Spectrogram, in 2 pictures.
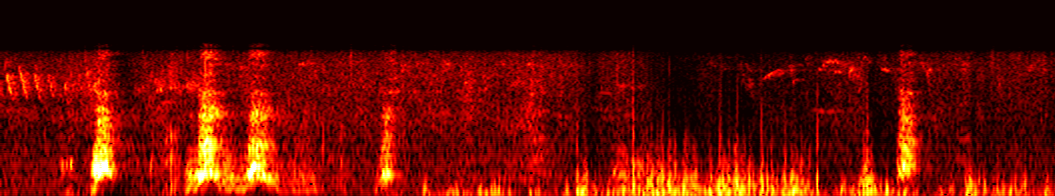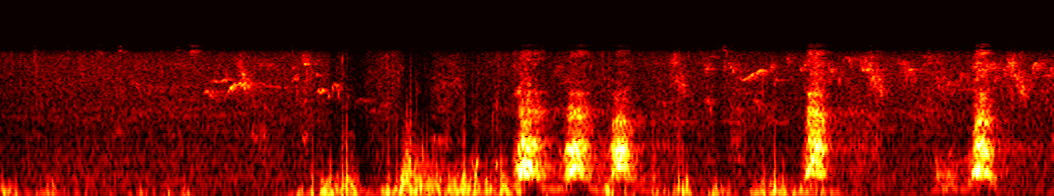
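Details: Dog barking from its house garden at people walking by. Sharp barks come in quick clusters at the start, around seven seconds and between twelve and fifteen seconds. Stretches of lower, muffled noise or voices fill the gaps.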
